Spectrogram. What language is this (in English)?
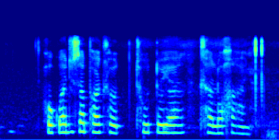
Tswana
